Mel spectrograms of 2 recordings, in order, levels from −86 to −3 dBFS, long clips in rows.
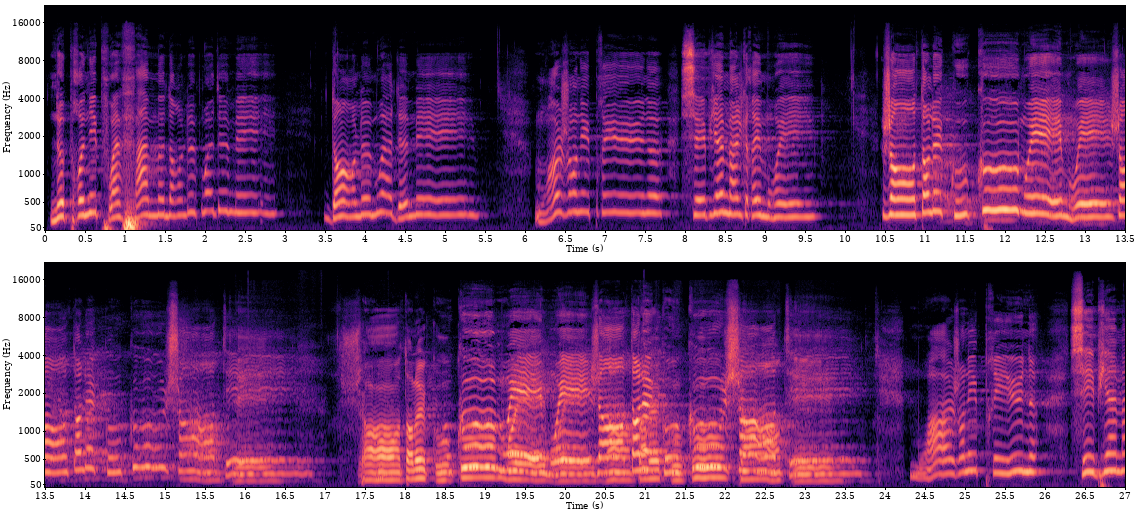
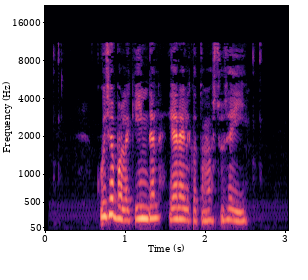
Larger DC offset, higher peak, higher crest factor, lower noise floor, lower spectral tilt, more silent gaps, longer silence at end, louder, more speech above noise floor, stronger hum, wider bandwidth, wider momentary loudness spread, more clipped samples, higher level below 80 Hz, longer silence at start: neither; first, 0 dBFS vs -4 dBFS; about the same, 20 dB vs 20 dB; first, -63 dBFS vs -57 dBFS; about the same, -4.5 dB/octave vs -5 dB/octave; neither; second, 0 s vs 0.55 s; first, -20 LUFS vs -23 LUFS; first, 43 dB vs 35 dB; neither; first, 16 kHz vs 11.5 kHz; first, 16 LU vs 10 LU; neither; first, -38 dBFS vs -62 dBFS; second, 0.05 s vs 0.7 s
